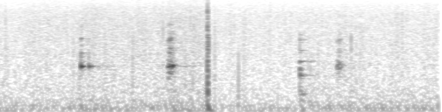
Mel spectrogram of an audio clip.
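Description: Metal spoons clinking against china soup plates: about five short ringing clinks in under two seconds, over a steady background hum and hiss.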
